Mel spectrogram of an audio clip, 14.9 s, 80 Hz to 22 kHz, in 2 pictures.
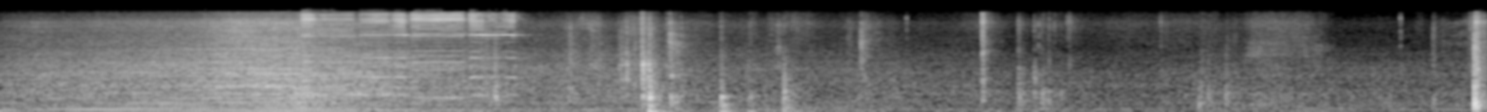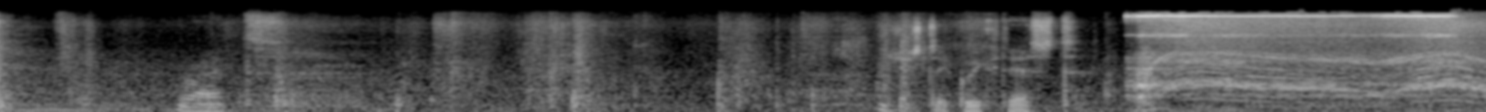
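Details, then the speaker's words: RC motor with an out-of-balance propeller on a Mayatech MT5 thrust tester (up to 5 kg): two short bursts of high motor whir with a coarse buzzing rattle, vibration very high. Unbalanced propeller vibration. "I don't know if you can hear that but the vibration is unbelievable the vibration is so high and obviously it's caused by the the out of balance prop"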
